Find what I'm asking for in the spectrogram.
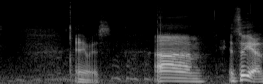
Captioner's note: audience laughing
